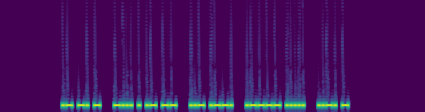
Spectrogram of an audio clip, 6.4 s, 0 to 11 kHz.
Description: Morse code, heard as a keyed tone, about 40 wpm, 700 Hz. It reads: ANT BEAM UP 15 FT
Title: Practice QSO - Exchange 2 - Info - 40wpm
